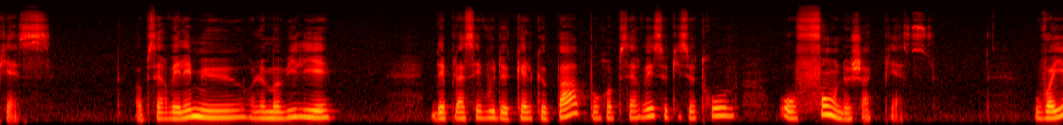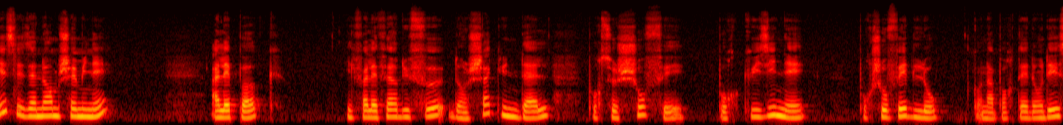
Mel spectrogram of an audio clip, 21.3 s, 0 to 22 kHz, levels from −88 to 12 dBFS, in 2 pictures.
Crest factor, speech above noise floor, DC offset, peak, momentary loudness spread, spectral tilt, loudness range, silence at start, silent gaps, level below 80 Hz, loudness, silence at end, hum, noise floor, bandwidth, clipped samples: 22 dB; 34 dB; under 0.1%; -14 dBFS; 14 LU; -5 dB/octave; 3 LU; 0 s; none; -86 dBFS; -34 LUFS; 0 s; none; -67 dBFS; 17.5 kHz; under 0.1%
